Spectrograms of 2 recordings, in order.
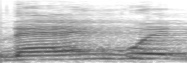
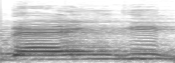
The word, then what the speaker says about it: dengue: grassigli intanto dottor sganci sentiamo Come si pronuncia Perché ognuno che così la pronunciamo nella maniera Gi dengue dengi Deng Come si pronuncia ma direi che entrambe le pronunce van bene ecco non è un problema quello e abbiamo già capito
